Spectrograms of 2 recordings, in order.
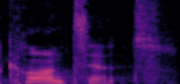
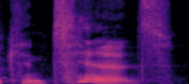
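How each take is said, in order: First: Soft, slow "content", said CON-tent; "content" with a strong CON, like the word for stuff; stress on first syllable. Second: Slow "content", said con-TENT; "content" with a light first syllable and stressed TENT; stress on second syllable. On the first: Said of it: "You emphasize the first syllable". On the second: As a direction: lean on the second syllable of "content", like the word for satisfied. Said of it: "where you emphasize the second syllable". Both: Shown as a demonstration.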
